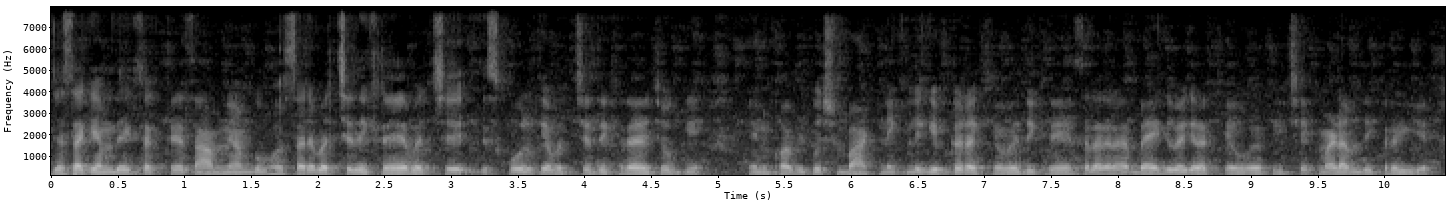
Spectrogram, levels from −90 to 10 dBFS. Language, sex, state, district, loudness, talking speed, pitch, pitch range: Hindi, male, Uttar Pradesh, Ghazipur, -27 LUFS, 285 wpm, 125 Hz, 115-130 Hz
